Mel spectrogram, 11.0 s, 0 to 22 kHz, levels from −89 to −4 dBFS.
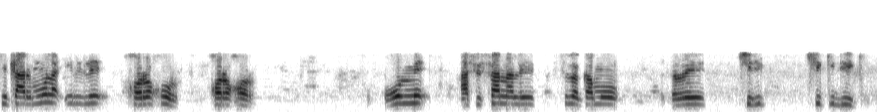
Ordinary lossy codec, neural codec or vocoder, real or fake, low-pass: none; none; real; 3.6 kHz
